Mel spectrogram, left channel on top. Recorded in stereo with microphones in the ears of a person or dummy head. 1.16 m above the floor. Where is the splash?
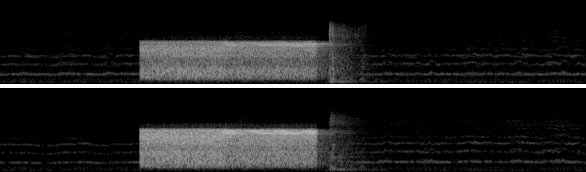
85° left, 1.3 m.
